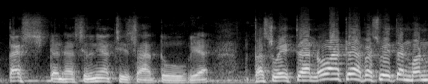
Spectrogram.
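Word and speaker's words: Baswedan: Nggih bas Wedan tapi tulisannya bukan basuwaidan maksudnya ba suwaidan gitu loh Tapi kadang-kadang bacanya bas gitu loh ba suwaidan misalkan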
